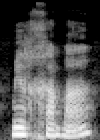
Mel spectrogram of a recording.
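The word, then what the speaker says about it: מלחמה: This is mil, and then the chet with a kamat says cha, mil cha, and then a mem with a kamatz, and the hey is silent. This is ma, milchama.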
